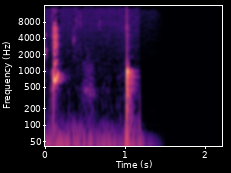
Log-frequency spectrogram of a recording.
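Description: Edited-in sound effect of short, pitched 'plop' notes, the last one about a second in, followed by dead silence on the soundtrack.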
